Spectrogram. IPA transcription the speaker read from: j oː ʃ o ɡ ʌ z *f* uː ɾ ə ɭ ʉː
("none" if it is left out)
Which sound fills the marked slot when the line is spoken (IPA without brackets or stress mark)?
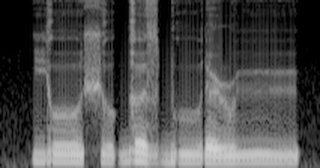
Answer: ɓ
